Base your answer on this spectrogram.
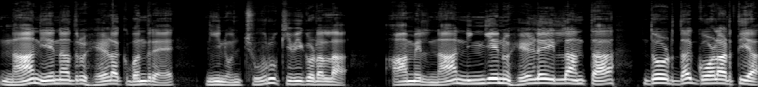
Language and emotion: Kannada, disgusted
